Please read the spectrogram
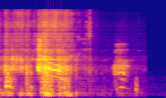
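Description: Practice weapons clashing in a sparring bout, a sharp crack at the start and then about a second and a half of clatter, with grunts or shouts from the fighters.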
